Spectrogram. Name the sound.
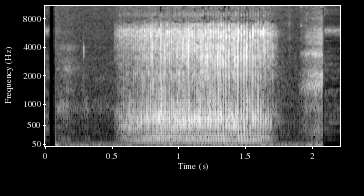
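voice imitating loud snoring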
